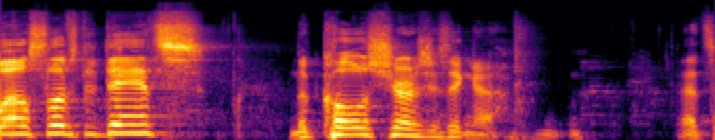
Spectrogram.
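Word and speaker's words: Scherzinger: Nicole Sherzy singer.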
